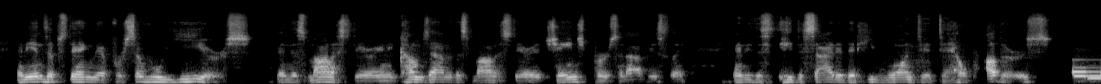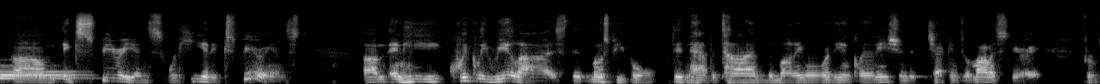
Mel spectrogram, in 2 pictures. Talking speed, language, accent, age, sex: 170 wpm, English, American, 40-59, male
